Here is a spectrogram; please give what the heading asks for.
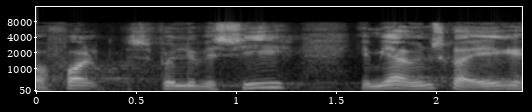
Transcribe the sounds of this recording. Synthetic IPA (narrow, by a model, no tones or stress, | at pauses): ɒfɒ̽l̰ɡ̥se̥følliʋe̝siːjemənjɑɪønsɡ̥ɐe̝ɡ̥ə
